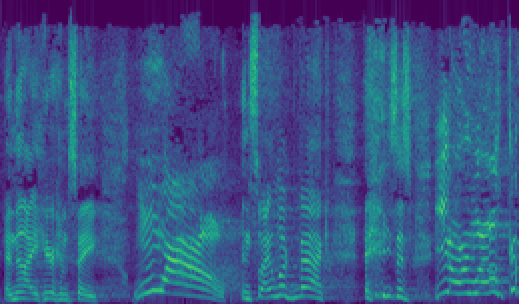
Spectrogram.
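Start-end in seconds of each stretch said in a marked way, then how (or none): 1.3-2.4 a high little cheer of surprise; amazed cook. Retold or imitated. Cook reacting to tip. 4.3-5.2 high bubbly call of thanks; cheerful cook. Retold or imitated. Cook calling after speaker.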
